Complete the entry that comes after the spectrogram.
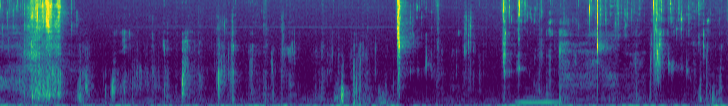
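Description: Close-up eating sounds: a mouthful of veg fried rice mixed with Manchurian gravy being bitten into and chewed, with many short wet smacks and clicks. A brief closed-mouth 'mm' hum about five seconds in.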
